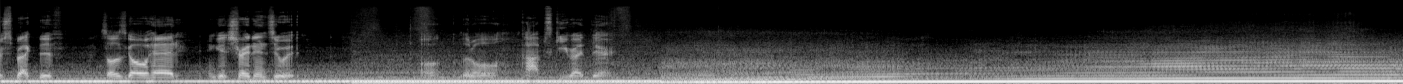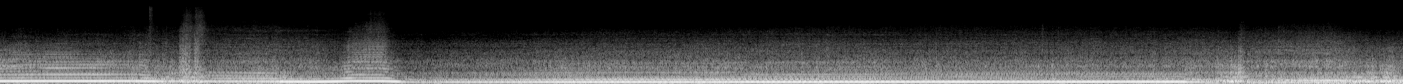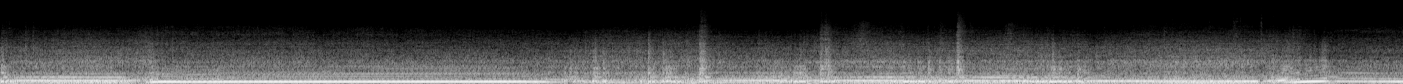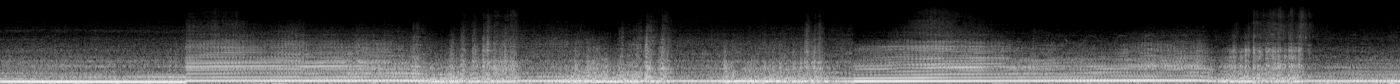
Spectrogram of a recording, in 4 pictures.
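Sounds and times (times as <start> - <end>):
car engine drone from cabin: 0.0 - 56.0
exhaust cracks: 32.8 - 41.5, 42.3 - 52.4, 53.6 - 56.0.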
